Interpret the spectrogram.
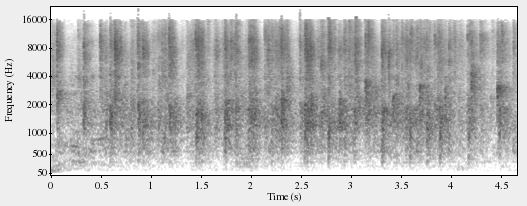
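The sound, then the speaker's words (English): A live audience breaks into steady applause, dense overlapping claps at a fairly loud, even level for several seconds with no one speaking. “You can clap, by the way.”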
